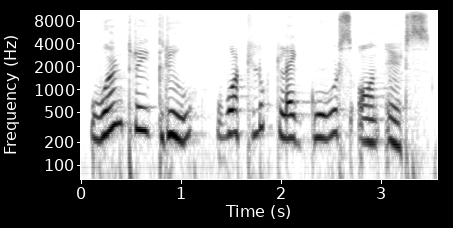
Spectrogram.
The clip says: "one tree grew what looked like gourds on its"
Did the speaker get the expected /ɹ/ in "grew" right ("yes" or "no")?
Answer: yes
